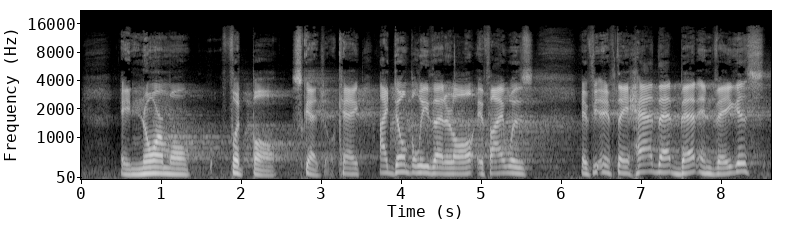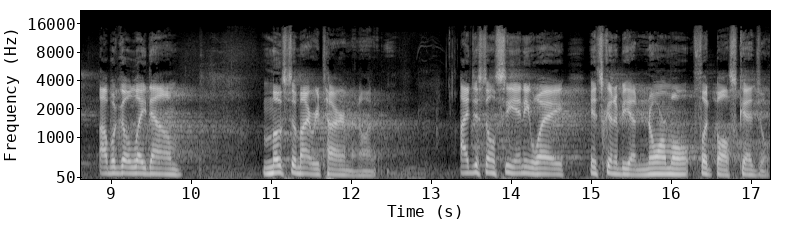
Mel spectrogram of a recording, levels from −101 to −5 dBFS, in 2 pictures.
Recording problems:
echo of what is said; noticeable; throughout; 120 ms later, 15 dB below the speech

